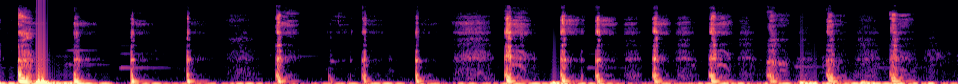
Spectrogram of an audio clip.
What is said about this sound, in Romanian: Mă iertați că tot tușesc. Eu cred că am luat un soi de gripă sau ceva în pizna, mă zic, tot tușesc de mult timp. Dar și fumez mult.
